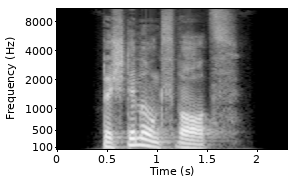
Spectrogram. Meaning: genitive of Bestimmungswort
- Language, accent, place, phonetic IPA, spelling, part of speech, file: German, Germany, Berlin, [bəˈʃtɪmʊŋsˌvɔʁt͡s], Bestimmungsworts, noun, De-Bestimmungsworts.ogg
